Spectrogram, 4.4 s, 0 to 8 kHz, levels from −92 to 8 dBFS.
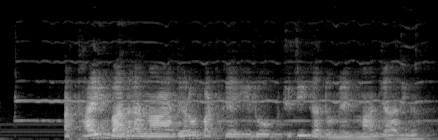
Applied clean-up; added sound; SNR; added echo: none; Wind instrument, woodwind instrument; 18 dB; reverberation time 0.7 s.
